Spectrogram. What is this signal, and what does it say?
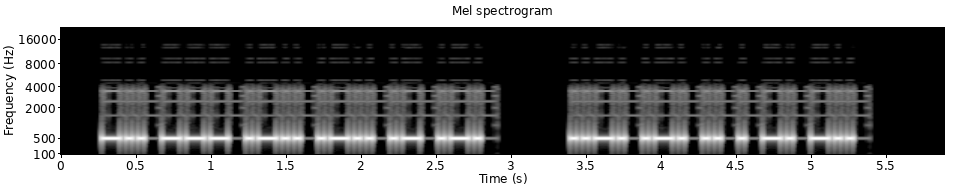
Morse code, heard as a keyed tone, about 30 wpm, 500 Hz. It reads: DOLLAR FRIEND
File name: basic500-25wpm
